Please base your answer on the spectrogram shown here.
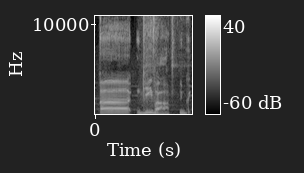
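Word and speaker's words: Geva: Apparently, Giva is a soft G. Rhymes with like a Neva.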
